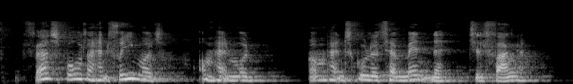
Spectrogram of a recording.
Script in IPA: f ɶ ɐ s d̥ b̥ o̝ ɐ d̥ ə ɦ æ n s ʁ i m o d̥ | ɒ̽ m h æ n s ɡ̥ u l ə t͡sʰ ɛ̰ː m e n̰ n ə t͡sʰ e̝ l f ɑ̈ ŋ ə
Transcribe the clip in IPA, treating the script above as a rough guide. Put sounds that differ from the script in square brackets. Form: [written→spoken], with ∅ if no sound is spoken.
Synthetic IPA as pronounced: f ɶ ɐ s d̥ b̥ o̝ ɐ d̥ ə ɦ æ n [s→f] ʁ i m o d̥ | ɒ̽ m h æ n s ɡ̥ u l ə t͡sʰ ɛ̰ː m e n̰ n ə t͡sʰ e̝ l f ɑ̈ ŋ ə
